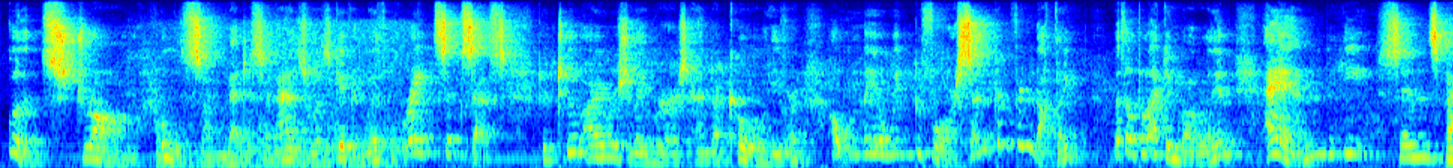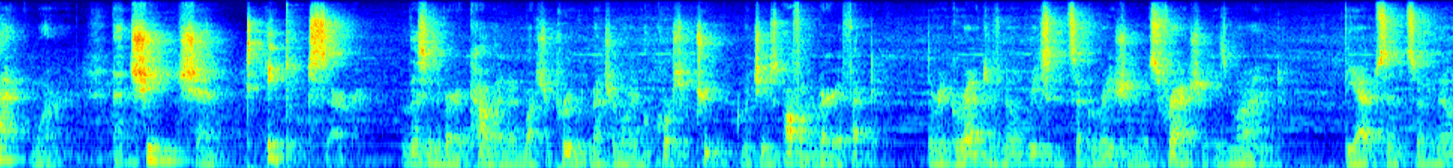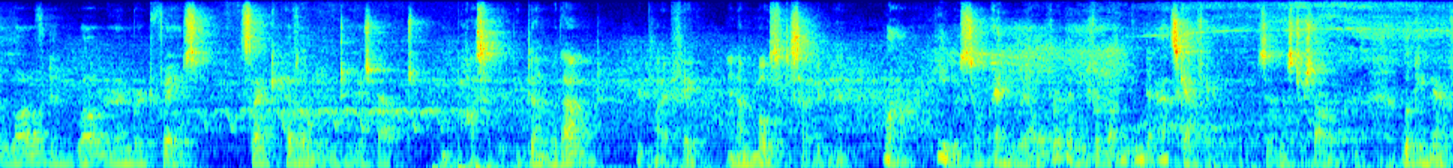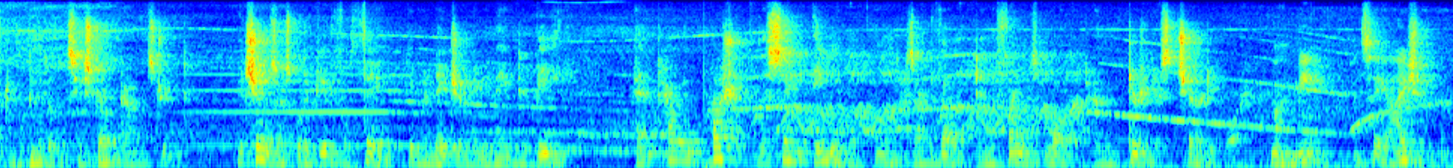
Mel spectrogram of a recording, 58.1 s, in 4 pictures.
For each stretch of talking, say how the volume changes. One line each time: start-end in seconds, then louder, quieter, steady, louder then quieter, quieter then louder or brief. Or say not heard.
0.0-58.0 steady.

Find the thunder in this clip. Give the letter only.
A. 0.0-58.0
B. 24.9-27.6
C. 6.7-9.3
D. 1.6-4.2
D.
